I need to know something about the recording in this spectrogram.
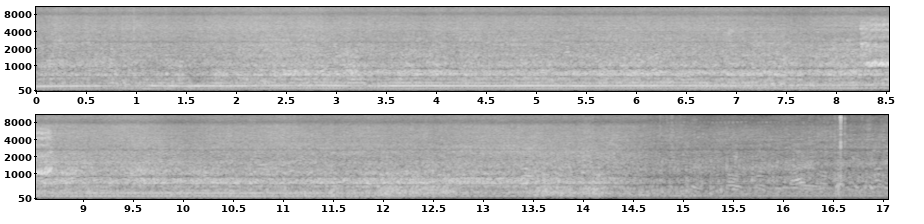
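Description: An engine roars and strains under load.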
